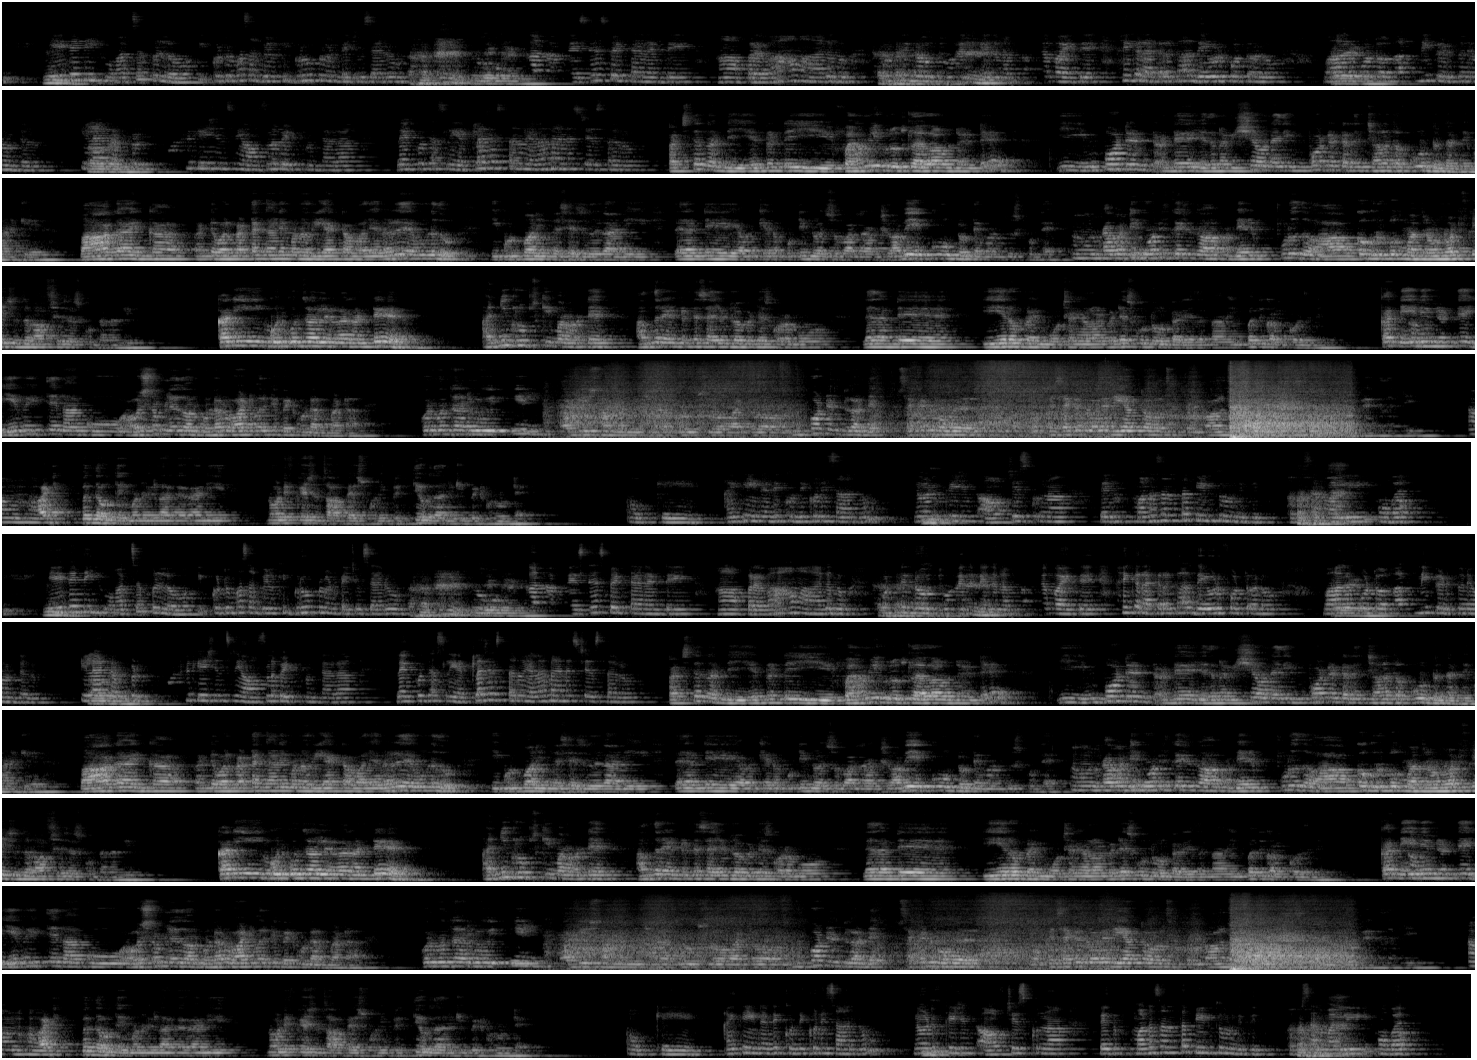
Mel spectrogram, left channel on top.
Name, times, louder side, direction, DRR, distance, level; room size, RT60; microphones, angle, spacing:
voice 1, 0.0-4.1 4.5-4.9 5.2-6.9 7.1-10.1 10.4-15.1 15.5-18.3 18.7-21.1 40.1-40.9 46.8-46.9 47.3-47.5 58.2-58.6 63.6-63.7 64.0-64.3 73.6-74.2 79.9-80.6 80.9-82.4 82.8-87.7, right 2 dB, 85° right, 3 dB, 0.5 m, -36 dB
voice 2, 4.1-5.3 8.8-9.2 9.6-9.9 13.3-13.7 15.6-16.0 21.4-24.9 25.3-30.0 30.2-34.1 34.4-40.0 40.5-45.6 46.3-48.3 49.0-52.4 52.8-53.7 54.0-57.5 58.0-62.6 63.1-64.2 64.5-68.7 69.2-73.1 74.0-74.1 74.5-75.9 76.3-78.9 82.8-83.0 86.6-87.1, equal, 10° left, -2 dB, 0.4 m, -30 dB
sound 1, 64.3-66.9 67.6-72.4, left 1 dB, 70° left, 0.6 m, -31 dB
2.5 x 2.3 x 2.3 m, 0.63 s
head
